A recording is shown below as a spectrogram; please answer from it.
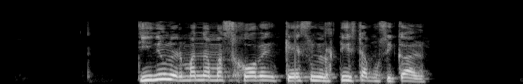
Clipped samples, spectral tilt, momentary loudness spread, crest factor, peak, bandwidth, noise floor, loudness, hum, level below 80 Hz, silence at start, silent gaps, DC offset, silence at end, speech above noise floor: under 0.1%; -6 dB/octave; 7 LU; 14 dB; -2 dBFS; 8.2 kHz; -84 dBFS; -14 LUFS; none; -52 dBFS; 1.4 s; none; under 0.1%; 1 s; 71 dB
